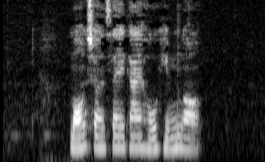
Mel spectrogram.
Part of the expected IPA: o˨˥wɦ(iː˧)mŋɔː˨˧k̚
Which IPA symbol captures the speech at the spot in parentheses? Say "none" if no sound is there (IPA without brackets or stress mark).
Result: iː˨˥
